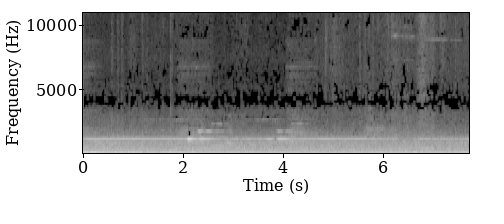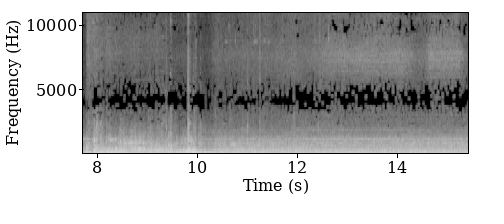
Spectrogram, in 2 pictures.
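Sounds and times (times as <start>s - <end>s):
Kintetsu Railway 7000 series train running: 0.0s - 15.4s
thin steady whine of early GTO train motor: 0.0s - 15.4s
train clattering: 7.8s - 12.8s.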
